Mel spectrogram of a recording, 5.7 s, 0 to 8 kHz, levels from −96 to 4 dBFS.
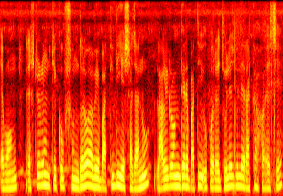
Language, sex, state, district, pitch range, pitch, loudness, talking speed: Bengali, male, Assam, Hailakandi, 125-155 Hz, 140 Hz, -15 LUFS, 160 wpm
